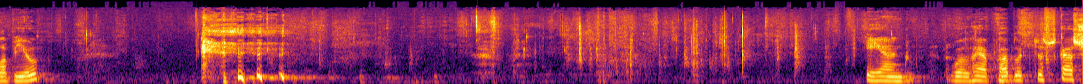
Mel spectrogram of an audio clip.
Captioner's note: laughter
